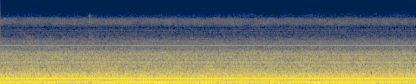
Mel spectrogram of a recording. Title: Sounds I cannot hear with out my hearing aid my fridge started make weird noises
